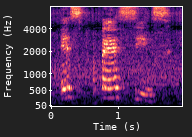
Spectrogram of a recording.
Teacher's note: Pé é a sílaba mais forte aqui dessa palavra. E não é P, é pé.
